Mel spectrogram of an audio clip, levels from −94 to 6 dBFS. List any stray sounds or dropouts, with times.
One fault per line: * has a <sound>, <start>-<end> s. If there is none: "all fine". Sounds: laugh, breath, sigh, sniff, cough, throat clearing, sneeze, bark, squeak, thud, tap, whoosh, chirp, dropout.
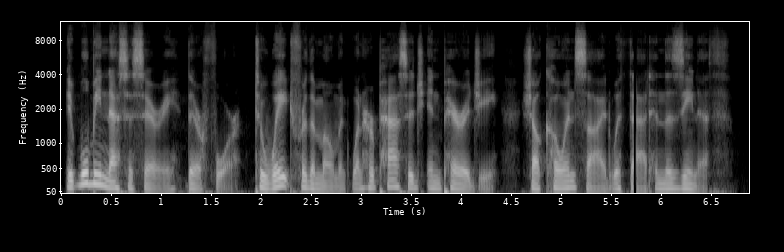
* has a dropout, 5.7-5.8 s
